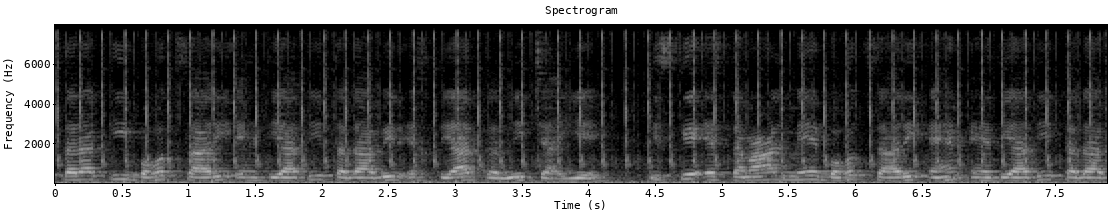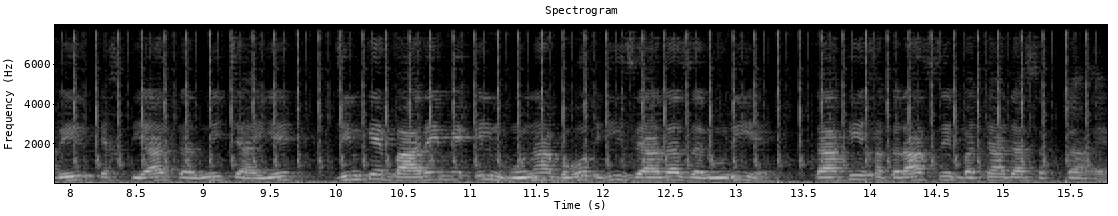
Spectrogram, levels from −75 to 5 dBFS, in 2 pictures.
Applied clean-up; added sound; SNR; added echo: none; Bicycle; 7 dB; reverberation time 1.7 s.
